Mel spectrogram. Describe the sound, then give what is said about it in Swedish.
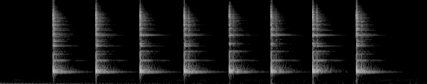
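A cowbell struck eight times in a steady, even rhythm, each bright metallic clank ringing with a sharp attack and a quick decay. No voices accompany it. “vi är peppade och vi gillar cowbells”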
